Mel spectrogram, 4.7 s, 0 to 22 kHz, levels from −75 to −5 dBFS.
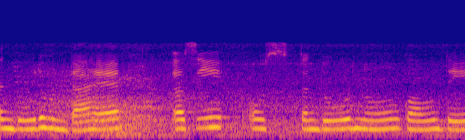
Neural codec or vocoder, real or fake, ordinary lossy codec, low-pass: none; real; none; 7.2 kHz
